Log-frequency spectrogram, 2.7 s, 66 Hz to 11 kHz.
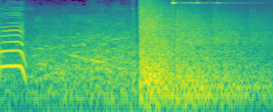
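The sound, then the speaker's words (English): Blaster gunfire from costumed 501st Legion troopers at Emerald City Comic Con: a quick falling electronic zap opens, followed by a loud, sharp burst that slowly decays. “They're shooting!”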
